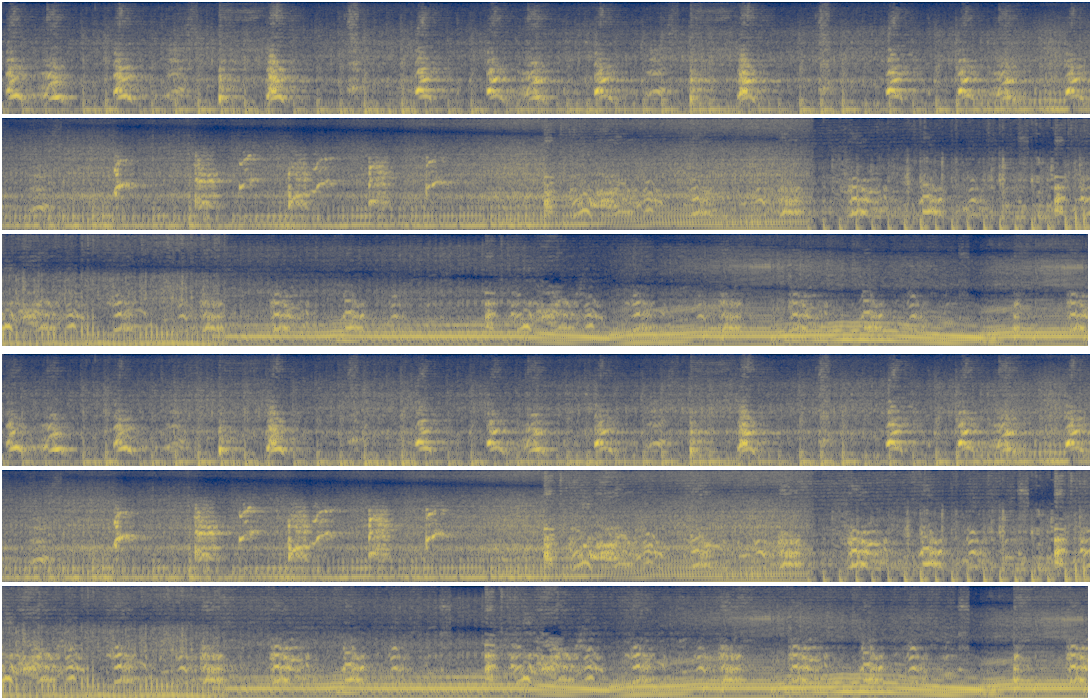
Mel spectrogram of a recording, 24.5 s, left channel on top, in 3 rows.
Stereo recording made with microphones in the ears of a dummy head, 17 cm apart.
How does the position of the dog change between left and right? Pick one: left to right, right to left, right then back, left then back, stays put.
left to right.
